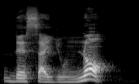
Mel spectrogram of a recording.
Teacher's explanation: it emphasizes the second-to-last syllable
